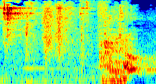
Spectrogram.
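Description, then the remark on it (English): A dog lets out a single short, gruff bark, loud and abrupt, after a moment of quiet rustling, as the female dog is offered tequila. No one speaks. “No matter how sing-songy your puppy voice gets, she's not going to succumb to your evil ways.”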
